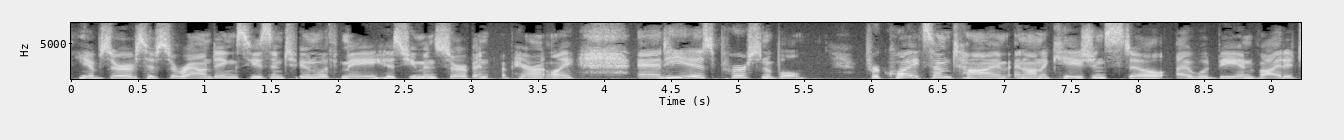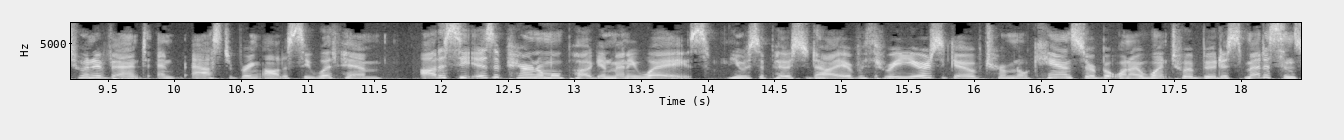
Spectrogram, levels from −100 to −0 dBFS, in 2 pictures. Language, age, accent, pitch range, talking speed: English, 40-59, American, 160-205 Hz, 220 wpm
